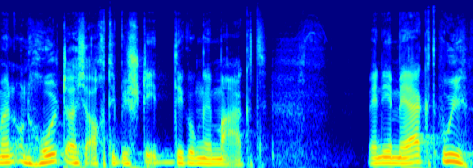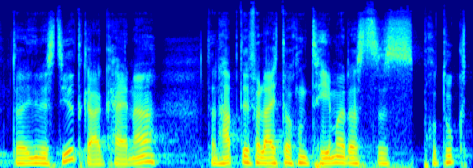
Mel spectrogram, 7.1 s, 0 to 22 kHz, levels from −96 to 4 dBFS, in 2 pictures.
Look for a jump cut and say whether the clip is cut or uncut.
uncut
